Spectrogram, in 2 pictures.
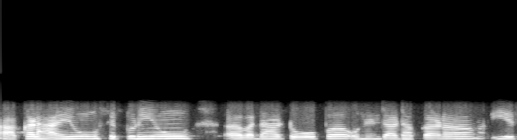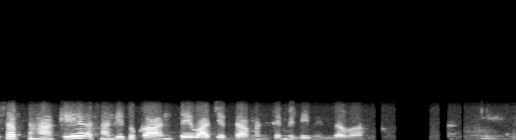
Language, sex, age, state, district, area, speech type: Sindhi, female, 30-45, Uttar Pradesh, Lucknow, urban, conversation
